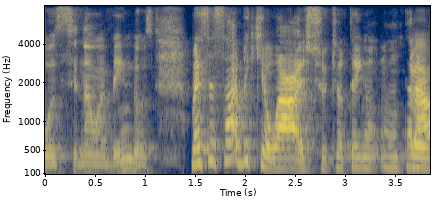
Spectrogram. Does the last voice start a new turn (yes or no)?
no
